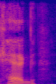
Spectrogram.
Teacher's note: The word keg contains two velar consonants, K and G.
